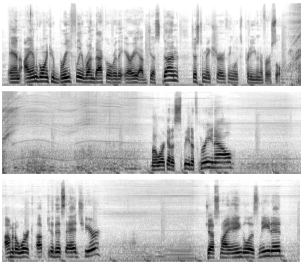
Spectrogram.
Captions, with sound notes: And I am going to briefly run back over the area I've just done, just to make sure everything looks pretty universal. (machine whirring) I'm gonna work at a speed of three now. I'm gonna work up to this edge here. Just my angle is needed.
